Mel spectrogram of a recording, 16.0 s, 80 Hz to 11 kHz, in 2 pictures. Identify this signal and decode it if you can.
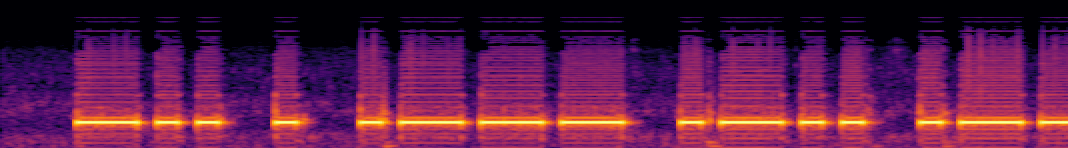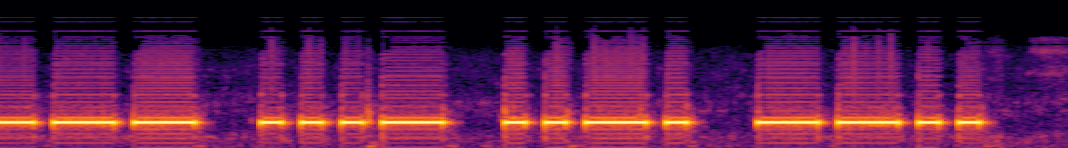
Morse code, heard as a keyed tone, about 8 wpm, 660 Hz. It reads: DE JL1VFZ
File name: jh8cbh / 2022cw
